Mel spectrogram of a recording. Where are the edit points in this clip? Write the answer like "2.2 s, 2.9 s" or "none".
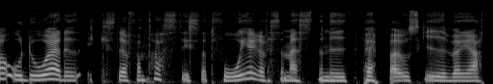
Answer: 2.7 s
